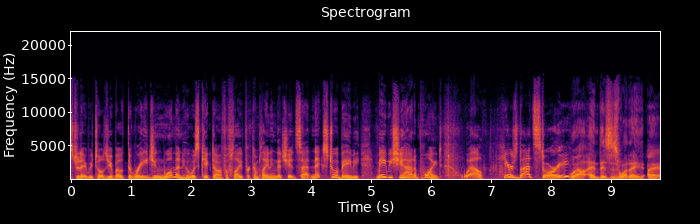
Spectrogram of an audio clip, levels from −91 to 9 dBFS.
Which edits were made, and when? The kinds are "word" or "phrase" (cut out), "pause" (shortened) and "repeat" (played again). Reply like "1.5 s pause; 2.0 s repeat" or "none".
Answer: none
